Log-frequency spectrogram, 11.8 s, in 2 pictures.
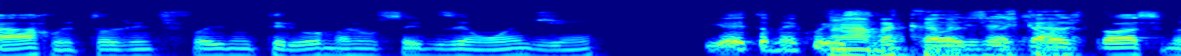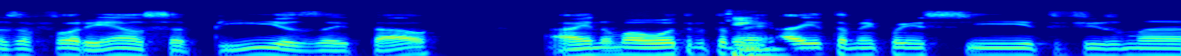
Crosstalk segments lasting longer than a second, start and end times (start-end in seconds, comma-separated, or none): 4.1-5.4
